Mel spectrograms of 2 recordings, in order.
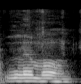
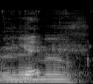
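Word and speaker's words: Limón: Limon. – You gotta say it like that. – Limon. – Can't say it any different. You're gonna insult the drink.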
